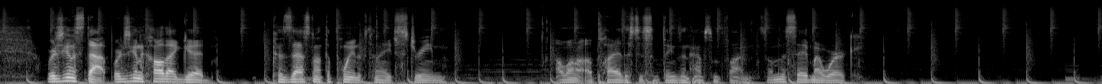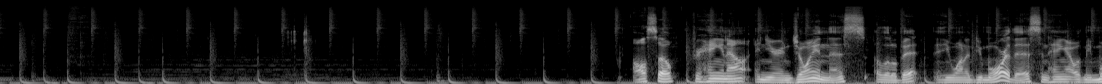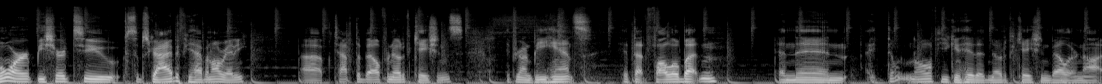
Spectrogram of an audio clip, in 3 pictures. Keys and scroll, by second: 3.8 super+g, 6.5 space, 7.0 alt+super+space, 9.0 Escape, 9.6 super+s.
